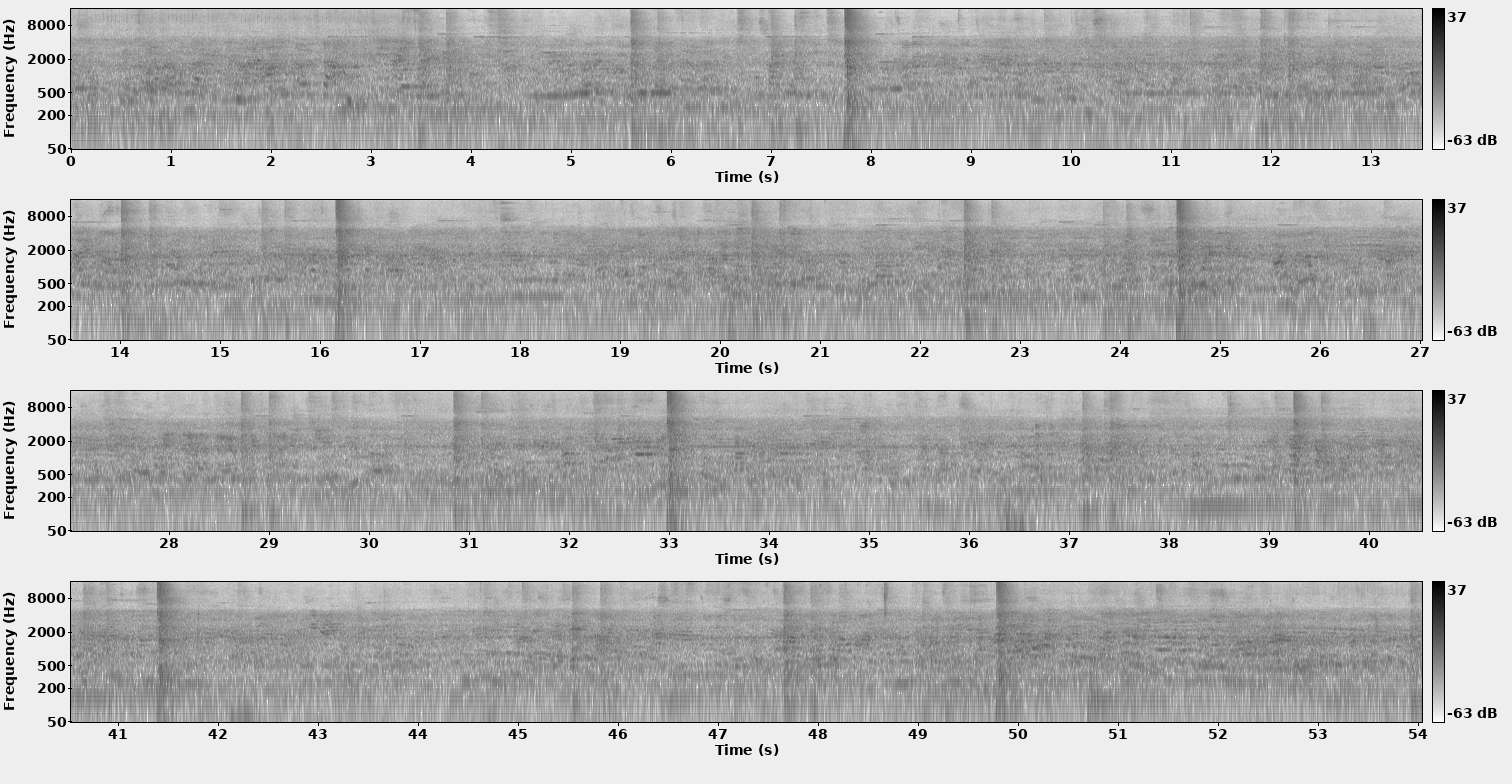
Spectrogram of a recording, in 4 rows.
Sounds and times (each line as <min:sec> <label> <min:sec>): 0:00.0 crowd 0:54.0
